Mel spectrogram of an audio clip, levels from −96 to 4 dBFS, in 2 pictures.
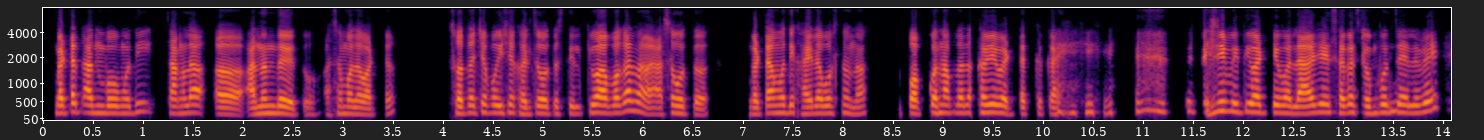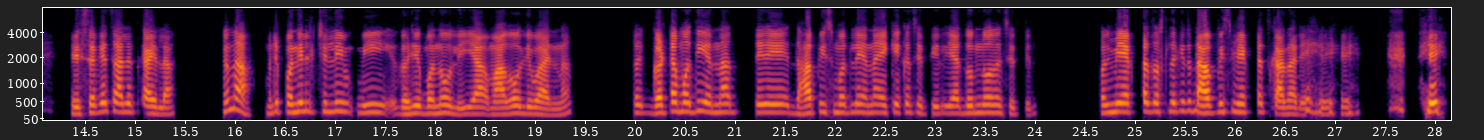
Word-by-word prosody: गटात 210 +3 +4
अनुभवामध्ये 200 +3 -3 0.2
चांगला 195 +2 +1
अ, 175 - -1 0.3
आनंद 195 +4 +1
येतो, 165 -2 0
असं 185 - -9
मला 180 -2 0
वाटतं. 160 +3 -3 0.6
स्वतःचे 200 +3 +1
पैसे 205 0 -2
खर्च 175 +1 -3
होत 185 -1 0
असतील 180 +1 -8
किंवा 210 -1 +5
बघा 205 +7 +2
ना. 205 -9 +1
असं 170 +5 -3
होतं 185 -6 -2 0.5
गटामध्ये 200 +4 +2
खायला 180 +2 +1
बसलो 200 +1 -5
ना, 175 -1 -5 0.4
पॉपकॉर्न 195 +2 +2
आपल्याला 205 0 0
कमी 215 0 +3
भेटतात 180 -3 0
का 180 - -9
काय. 205 +4 -6 1.0
त्याची 250 0 0
भीती 235 -2 -3
वाटते 215 -1 +3
मला 190 -2 +3
हे 215 +2 +2
सगळं 215 -1 +1
संपून 200 +4 -2
जाईल 210 -3 -1
बे, 245 +2 +2 0.5
हे 180 - +2
सगळे 210 +5 +2
चाललेत 225 -2 +3
खायला, 185 -3 +4 0.6
हे - - +1
ना. - - +5 0.2
म्हणजे - - -3
पनीर 235 +2 +3
चिल्ली 240 +1 -2
मी 205 +1 -3 0.2
घरी 175 +4 0
बनवली 190 -3 -2
या 180 -1 +2
मागवली 180 +4 +1
बाहेरनं. 165 0 -1 0.6
तर 210 - -3
गटामध्ये 240 +4 +4
आहे - - +1
ना, 220 +1 +1 0.3
ते 215 0 +1
10 190 +1 +5
पीसमधले 220 -1 -4
यांना 215 0 -1
1-1 210 +2 -1
च - - -6
येतील, 185 -1 -7
या 195 0 +1
2-2 205 +2 -1
च 195 - -19
येतील. 165 -3 -12 0.7
पण 205 0 -2
मी 230 - +4
एकटाच 230 +1 +3
असलं, 235 +1 -2
की 250 +1 -7
ते 255 - -7
10 225 +1 +6
मी 225 - +2
एकटाच 220 +1 -3
खाणार 170 0 +3
आहे. 215 -10 -7 1.0
ते 465 +1 +10
200 Hz, 170 wpm, -25 LUFS, 185-220 Hz, 1.0 s, ते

